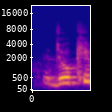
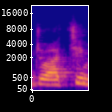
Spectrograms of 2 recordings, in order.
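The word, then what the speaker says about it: Joachim: और ये जोखिम नहीं, जोआचिम है।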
